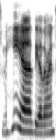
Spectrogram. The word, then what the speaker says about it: Mexia: And I can tell it fairly quickly, about a town in Texas called Mejia, and it's spelled Mexia.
